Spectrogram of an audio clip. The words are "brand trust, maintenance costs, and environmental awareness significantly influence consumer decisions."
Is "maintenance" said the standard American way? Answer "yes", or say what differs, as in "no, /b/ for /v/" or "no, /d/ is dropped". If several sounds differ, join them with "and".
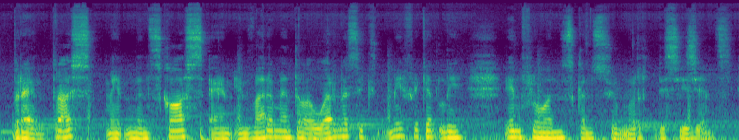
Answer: yes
